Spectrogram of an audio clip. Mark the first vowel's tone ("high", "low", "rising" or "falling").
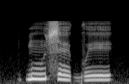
high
